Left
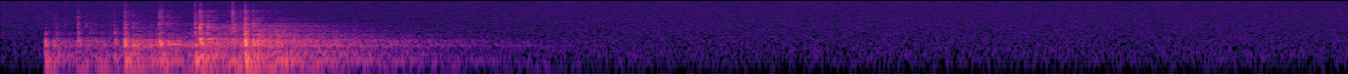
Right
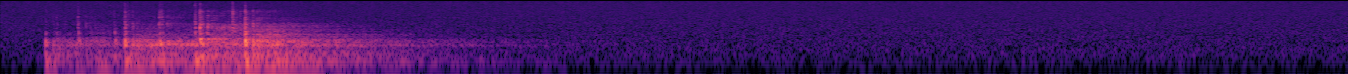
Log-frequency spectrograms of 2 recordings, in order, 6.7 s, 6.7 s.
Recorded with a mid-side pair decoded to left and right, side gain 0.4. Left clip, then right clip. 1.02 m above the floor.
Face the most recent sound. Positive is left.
turn(degrees=20)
